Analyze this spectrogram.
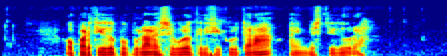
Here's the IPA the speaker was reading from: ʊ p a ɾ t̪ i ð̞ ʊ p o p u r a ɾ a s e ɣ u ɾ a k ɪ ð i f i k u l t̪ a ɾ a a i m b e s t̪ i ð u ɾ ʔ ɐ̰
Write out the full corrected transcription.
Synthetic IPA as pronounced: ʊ p a ɾ t̪ i ð̞ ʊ p o p u l a ɾ a s e ɣ u ɾ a k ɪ ð i f i k u l t̪ a ɾ a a i m b e s t̪ i ð u ɾ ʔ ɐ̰

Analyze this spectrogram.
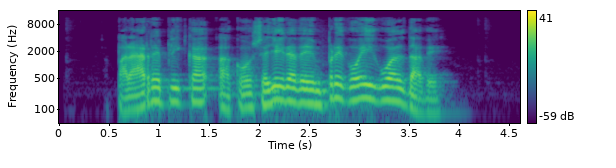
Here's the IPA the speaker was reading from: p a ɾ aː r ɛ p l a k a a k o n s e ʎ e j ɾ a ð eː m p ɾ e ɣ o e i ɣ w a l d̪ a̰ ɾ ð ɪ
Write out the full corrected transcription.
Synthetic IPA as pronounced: p a ɾ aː r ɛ p l i k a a k o n s e ʎ e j ɾ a ð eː m p ɾ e ɣ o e i ɣ w a l d̪ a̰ ð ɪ

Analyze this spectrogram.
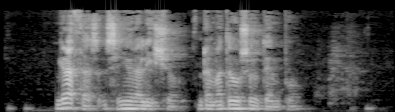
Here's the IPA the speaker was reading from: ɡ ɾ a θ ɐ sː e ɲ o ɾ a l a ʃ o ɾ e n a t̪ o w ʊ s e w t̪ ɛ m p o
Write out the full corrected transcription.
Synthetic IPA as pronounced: ɡ ɾ a θ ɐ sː e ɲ o ɾ a l i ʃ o r e m a t̪ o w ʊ s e w t̪ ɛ m p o

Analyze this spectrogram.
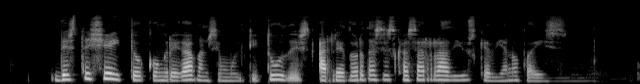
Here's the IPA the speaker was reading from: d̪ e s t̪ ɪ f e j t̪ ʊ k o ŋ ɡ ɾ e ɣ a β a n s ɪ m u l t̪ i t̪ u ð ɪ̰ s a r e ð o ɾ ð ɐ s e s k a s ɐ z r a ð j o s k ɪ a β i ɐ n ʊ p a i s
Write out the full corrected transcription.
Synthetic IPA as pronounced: d̪ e s t̪ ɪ ʃ e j t̪ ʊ k o ŋ ɡ ɾ e ɣ a β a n s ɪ m u l t̪ i t̪ u ð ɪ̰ s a r e ð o ɾ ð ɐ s e s k a s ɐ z r a ð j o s k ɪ a β i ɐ n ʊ p a i s

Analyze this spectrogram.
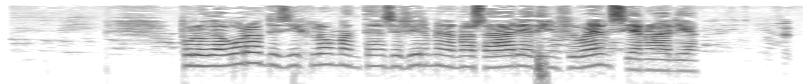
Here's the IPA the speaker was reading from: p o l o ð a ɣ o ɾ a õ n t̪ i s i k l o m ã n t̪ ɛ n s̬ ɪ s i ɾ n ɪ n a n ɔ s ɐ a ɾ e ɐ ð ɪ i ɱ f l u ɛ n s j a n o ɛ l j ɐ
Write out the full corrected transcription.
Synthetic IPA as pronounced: p o l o ð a ɣ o ɾ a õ n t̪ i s i k l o m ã n t̪ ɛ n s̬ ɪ f i ɾ m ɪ n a n ɔ s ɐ a ɾ e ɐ ð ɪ i ɱ f l u ɛ n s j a n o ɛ l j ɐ

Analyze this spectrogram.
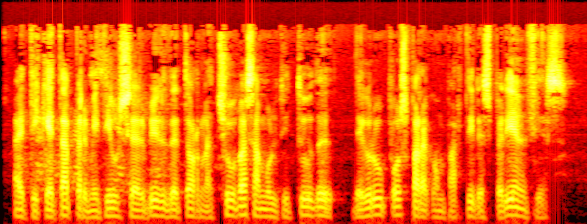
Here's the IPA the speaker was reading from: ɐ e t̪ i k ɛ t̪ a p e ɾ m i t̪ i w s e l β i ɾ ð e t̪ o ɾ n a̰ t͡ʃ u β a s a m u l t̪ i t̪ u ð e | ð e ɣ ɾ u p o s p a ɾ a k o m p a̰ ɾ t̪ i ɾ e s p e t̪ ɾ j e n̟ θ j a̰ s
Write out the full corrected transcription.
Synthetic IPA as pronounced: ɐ e t̪ i k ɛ t̪ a p e ɾ m i t̪ i w s e ɾ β i ɾ ð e t̪ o ɾ n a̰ t͡ʃ u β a s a m u l t̪ i t̪ u ð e | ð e ɣ ɾ u p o s p a ɾ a k o m p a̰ ɾ t̪ i ɾ e s p e ɾ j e n̟ θ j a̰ s

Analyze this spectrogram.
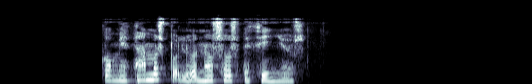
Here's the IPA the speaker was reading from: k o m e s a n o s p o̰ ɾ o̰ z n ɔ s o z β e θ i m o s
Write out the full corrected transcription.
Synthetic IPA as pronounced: k o m e θ a m o s p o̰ l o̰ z n ɔ s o z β e θ i ɲ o s

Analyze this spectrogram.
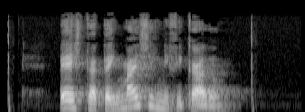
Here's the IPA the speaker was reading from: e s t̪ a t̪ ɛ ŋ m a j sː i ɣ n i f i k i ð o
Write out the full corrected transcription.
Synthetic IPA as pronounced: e s t̪ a t̪ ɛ ŋ m a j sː i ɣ n i f i k a ð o

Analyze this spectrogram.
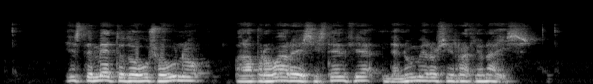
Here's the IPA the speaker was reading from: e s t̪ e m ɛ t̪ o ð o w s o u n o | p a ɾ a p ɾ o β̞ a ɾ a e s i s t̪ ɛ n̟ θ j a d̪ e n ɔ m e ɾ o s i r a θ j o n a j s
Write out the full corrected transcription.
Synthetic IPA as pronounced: e s t̪ e m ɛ t̪ o ð o u s o u n o | p a ɾ a p ɾ o β̞ a ɾ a e s i s t̪ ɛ n̟ θ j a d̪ e n u m e ɾ o s i r a θ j o n a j s

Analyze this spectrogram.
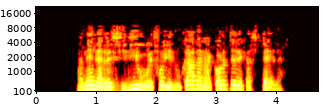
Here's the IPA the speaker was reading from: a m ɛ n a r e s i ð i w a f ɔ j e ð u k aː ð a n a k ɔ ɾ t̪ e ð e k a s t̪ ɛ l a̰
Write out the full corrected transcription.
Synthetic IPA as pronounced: a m ɛ n a r e s i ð i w e f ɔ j e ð u k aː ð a n a k ɔ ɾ t̪ e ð e k a s t̪ ɛ l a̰

